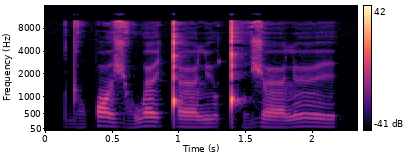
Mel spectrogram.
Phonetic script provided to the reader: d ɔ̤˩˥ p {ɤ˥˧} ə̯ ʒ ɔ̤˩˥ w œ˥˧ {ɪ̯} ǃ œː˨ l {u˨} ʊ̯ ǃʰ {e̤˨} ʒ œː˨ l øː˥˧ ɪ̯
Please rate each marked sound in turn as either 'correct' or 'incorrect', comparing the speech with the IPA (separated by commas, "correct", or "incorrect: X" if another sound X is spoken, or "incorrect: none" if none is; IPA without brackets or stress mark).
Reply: incorrect: ɔ˥˧, correct, incorrect: y˨, incorrect: e̤˩˥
